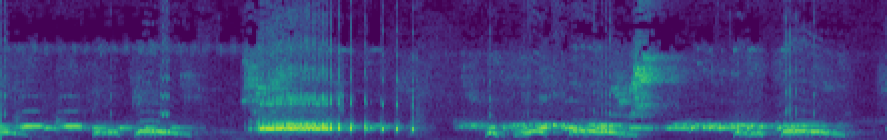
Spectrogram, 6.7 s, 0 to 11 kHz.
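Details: [4, 'Local zebra dove singing to prompt other doves: paired falling coos, a loud burst of rapid staccato notes, then further coo pairs over a sustained level tone.']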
